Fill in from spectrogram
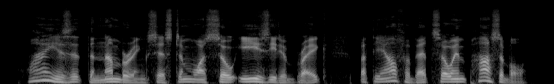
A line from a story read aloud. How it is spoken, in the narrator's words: She muttered irritably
